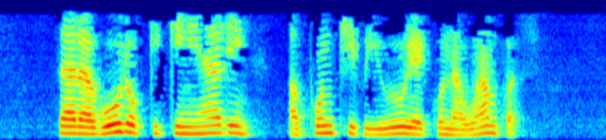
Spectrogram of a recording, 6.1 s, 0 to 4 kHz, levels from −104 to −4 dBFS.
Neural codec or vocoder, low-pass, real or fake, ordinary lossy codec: codec, 16 kHz, 0.2 kbps, FocalCodec; 3.6 kHz; fake; MP3, 16 kbps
